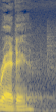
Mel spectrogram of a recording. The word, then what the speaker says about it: ready: I'm not ready. I'm not ready. I'm not. La T casi no se dice. I'm not ready. La R genera una U. La D como una R suave.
